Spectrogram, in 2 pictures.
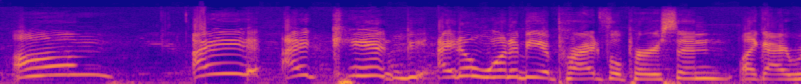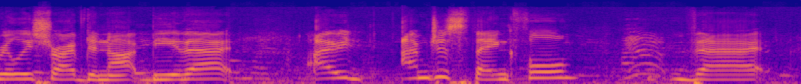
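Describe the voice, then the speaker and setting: A woman giving a casual interview as a cosplayer, with a bubbly, expressive way of talking. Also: sits high, normal speed. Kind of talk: casual interview chat at a convention.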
